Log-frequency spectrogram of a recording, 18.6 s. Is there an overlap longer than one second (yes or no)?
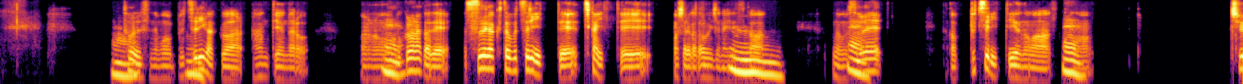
no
